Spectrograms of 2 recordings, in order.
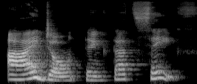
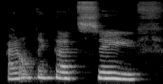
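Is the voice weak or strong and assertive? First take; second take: assertive; weak. First: It is said in a strong, assertive voice. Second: It is said in a weak, unassertive voice.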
